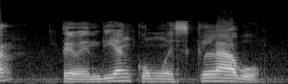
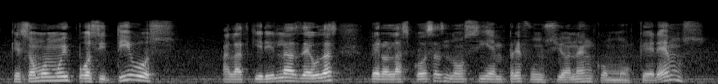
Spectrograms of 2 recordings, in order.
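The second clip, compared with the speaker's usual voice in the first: normal talking voice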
